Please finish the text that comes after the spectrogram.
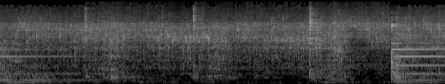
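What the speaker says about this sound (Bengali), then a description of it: "ফুলকপি ভাজা হচ্ছে, ফুলকপি পাতে দেওয়ার জন্য ফুলকপি ভাজা" Cauliflower sizzling as it fries in a pan in a home kitchen, a steady low hiss with occasional sharp clinks and pops, fairly close and with no talk.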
